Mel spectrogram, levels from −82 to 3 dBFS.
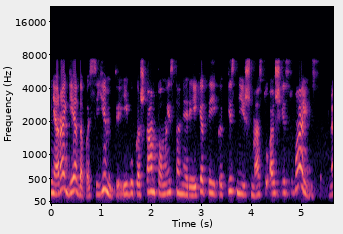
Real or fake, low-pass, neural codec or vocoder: real; 7.2 kHz; none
